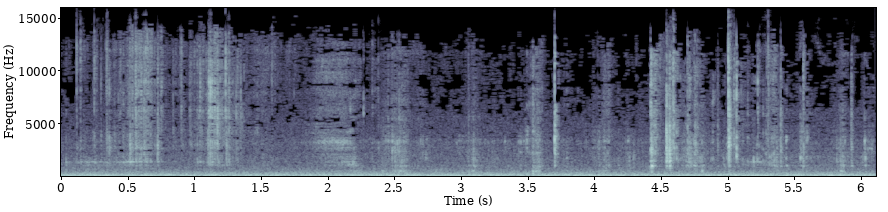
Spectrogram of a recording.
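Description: Biting into and chewing a crispy breaded Korean cheese corn dog: irregular crackling crunches of the fried crust close to the microphone, over a low steady hum.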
